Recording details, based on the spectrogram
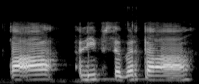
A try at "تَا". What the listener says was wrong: الف زبر نہیں ہے بیٹے، تا زبر پھر الف پڑھنا ہے ہم نے۔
